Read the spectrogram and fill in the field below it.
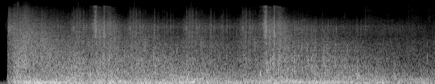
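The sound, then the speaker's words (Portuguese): A loud explosion sound effect bursts in abruptly and holds as a dense, rumbling roar with crackling debris for several seconds, with no voices. “Tu, tu foi junto com a explosão.”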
